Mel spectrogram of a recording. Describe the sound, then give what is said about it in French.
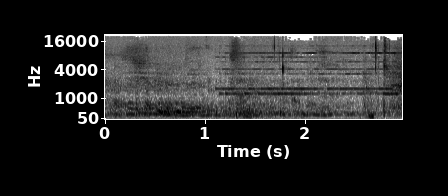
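A mobile phone rings faintly, a steady electronic ringtone starting about a second in and holding over a low murmur of voices. “Non, laissez tomber, je crois que ça doit être mon téléphone.”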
